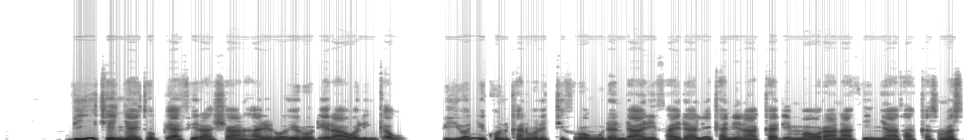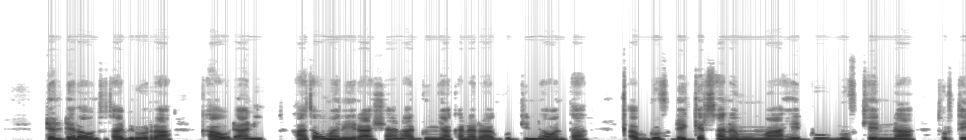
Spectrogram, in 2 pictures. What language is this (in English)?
Oromo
